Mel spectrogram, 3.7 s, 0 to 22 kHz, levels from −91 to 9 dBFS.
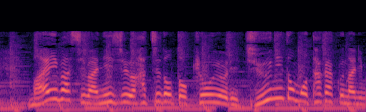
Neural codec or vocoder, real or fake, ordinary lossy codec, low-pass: none; real; none; none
